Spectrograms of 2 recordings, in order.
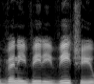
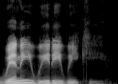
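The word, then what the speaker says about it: veni, vidi, vici: sounds way cooler than winnie weedy wiki which is the technical latin way of saying it but you know just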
